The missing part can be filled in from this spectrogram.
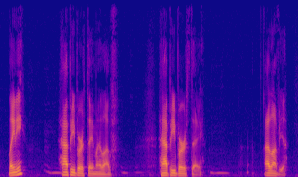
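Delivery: soft voice, full of emotion. Speaker wishing lainey a happy birthday, getting emotional. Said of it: "I got a little emotional there".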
